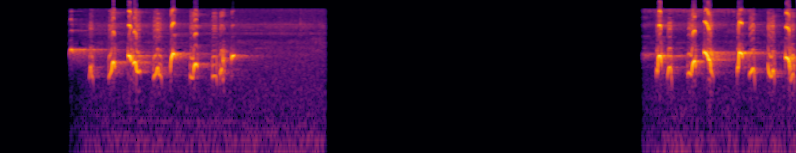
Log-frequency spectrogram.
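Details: Bulbul used as a decoy, among three: fast, jumbled warbling phrase of sharp, slurred chirps, then silence and a second similar phrase, over a soft low hum.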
